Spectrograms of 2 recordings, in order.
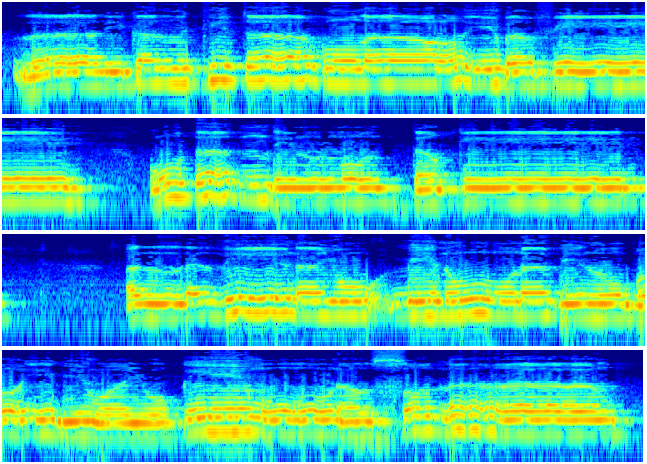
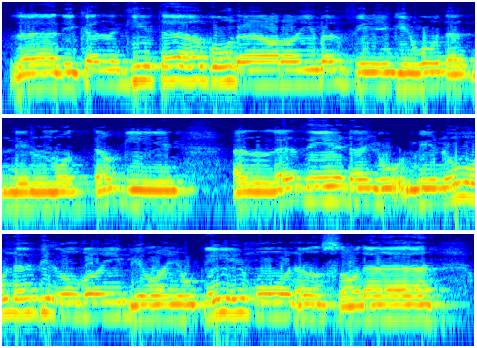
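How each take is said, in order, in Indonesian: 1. Dibaca dengan lambat dan hati-hati. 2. Dibaca dengan tempo sedang. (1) "Itu tartil" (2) "Itu pertengahan"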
